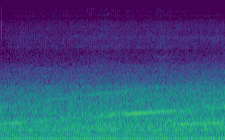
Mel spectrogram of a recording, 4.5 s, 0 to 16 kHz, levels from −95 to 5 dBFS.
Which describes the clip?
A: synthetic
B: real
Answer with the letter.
B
